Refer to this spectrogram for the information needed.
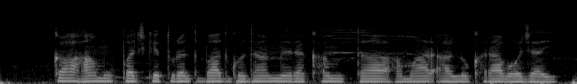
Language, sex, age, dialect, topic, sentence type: Magahi, male, 18-24, Western, agriculture, question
